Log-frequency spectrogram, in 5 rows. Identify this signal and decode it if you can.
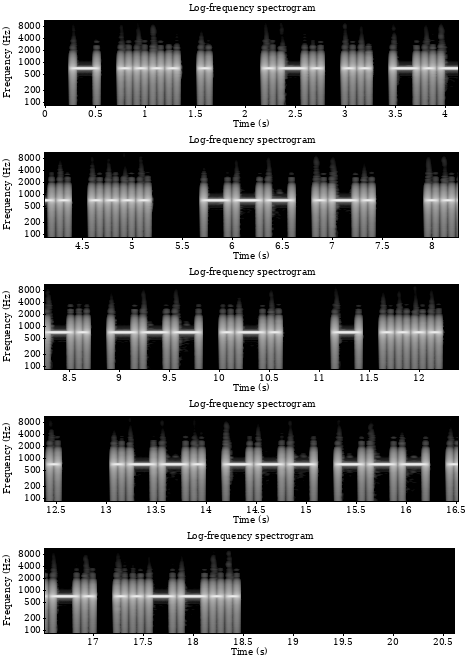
Morse code, heard as a keyed tone, about 15 wpm, 700 Hz. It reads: THE RICH OR FOR THE POOR?
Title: Sentences from Top 1100 Words 15wpm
